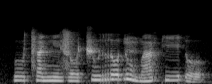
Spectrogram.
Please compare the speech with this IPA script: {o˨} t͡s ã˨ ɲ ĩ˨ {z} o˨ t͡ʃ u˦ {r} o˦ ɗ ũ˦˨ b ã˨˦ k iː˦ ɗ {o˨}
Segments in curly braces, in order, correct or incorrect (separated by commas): incorrect, correct, correct, correct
